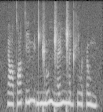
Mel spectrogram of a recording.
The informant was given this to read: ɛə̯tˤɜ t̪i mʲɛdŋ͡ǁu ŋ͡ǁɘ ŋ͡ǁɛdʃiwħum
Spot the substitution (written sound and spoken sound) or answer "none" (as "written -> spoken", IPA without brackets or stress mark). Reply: ɘ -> ɛ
